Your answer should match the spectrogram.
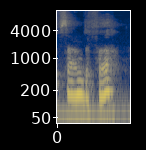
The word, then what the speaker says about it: Sandifer: But we've got Elizabeth Sandifer. I'm pronouncing your second name right, aren't I? Sandifer? – Yes, yes. Okay. Very good. – Like Lucifer, but with sand.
